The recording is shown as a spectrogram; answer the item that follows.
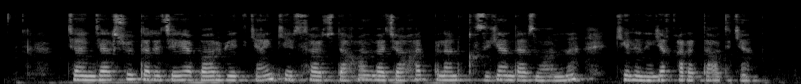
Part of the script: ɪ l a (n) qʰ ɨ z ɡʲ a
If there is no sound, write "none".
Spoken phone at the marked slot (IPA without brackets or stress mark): n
